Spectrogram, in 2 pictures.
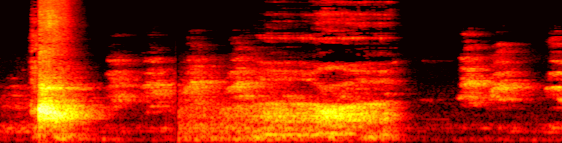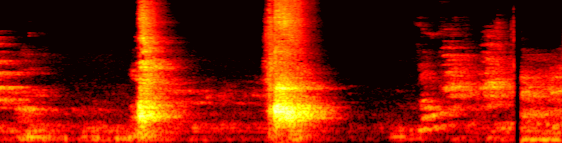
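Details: Rottweiler Gervi Melsee giving threatening, aggressive barks: three loud, sharp single barks spaced several seconds apart, separated by quieter, voice-like harmonic sounds.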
